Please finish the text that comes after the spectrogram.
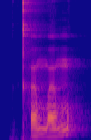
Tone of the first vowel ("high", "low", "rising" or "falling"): low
